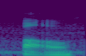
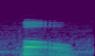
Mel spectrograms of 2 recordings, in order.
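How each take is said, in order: First: Bottle with a clear t sound; plain bottle. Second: Bottle with the t dropped, glottal stop; Cockney bottle. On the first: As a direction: say bottle normally, t pronounced. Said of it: "I would say bottle or bottle". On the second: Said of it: "slightly co-, Cockney accent there". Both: Shown as a demonstration.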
